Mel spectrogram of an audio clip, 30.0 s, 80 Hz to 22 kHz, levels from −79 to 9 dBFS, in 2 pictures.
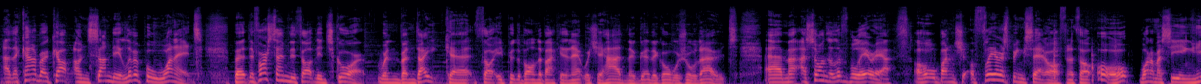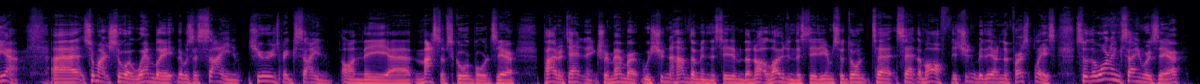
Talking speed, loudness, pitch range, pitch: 240 wpm, -27 LUFS, 120-155 Hz, 140 Hz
